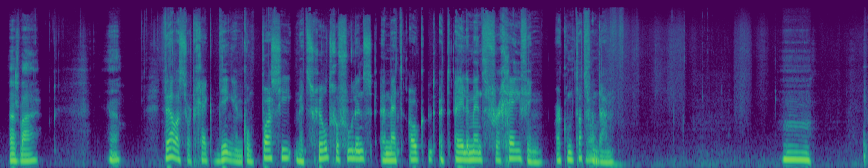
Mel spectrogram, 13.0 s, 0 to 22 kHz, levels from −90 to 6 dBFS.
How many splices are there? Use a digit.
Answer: 2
